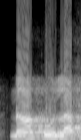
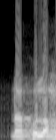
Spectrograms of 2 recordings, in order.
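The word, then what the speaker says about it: নকুলঃ: মত উচ্চারণ করতে হয় এজন্য নকলাস বলতে হবে নকুলহ কিন্তু বলা যাবে না হবে কিন্তু আট অক্ষরের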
